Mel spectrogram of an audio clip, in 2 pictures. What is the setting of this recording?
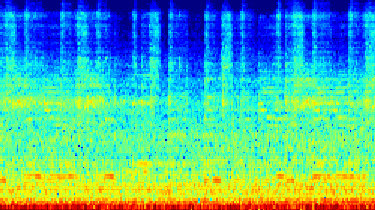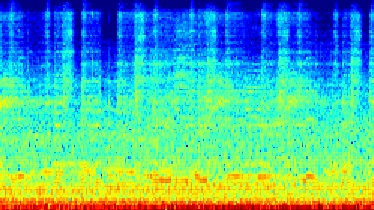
car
